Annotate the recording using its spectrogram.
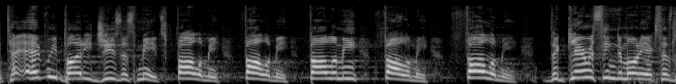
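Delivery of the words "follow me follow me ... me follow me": loud, raised repeated summons; emphatic calling. Acted. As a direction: call out each one like a preacher building force. Jesus calling everyone, rhetorical repetition.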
